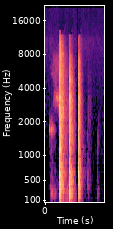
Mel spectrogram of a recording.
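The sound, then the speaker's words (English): Three hollow knocks of knuckles rapping on wood, evenly spaced in quick succession, each sharp and fairly loud with a brief resonant decay, with no talking over them. “Knock on wood”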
